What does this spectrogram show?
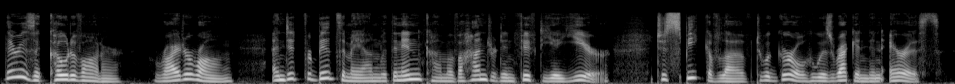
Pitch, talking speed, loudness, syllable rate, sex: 180 Hz, 225 wpm, -19 LUFS, 5.6 syllables/s, female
